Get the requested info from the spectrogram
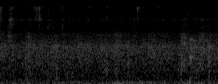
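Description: Faint, steady outdoor background hiss with a light patter of small ticks.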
